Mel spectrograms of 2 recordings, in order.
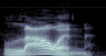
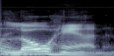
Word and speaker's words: Lohan: the surprise of many her last name is laen not Lohan Lindsay laen that's how she says it there's some additionals on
